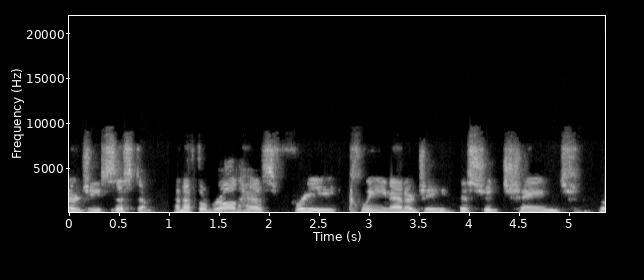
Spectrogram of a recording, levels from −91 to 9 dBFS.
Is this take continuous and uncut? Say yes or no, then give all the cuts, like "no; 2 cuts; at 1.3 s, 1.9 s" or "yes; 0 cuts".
no; 1 cut; at 0.9 s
